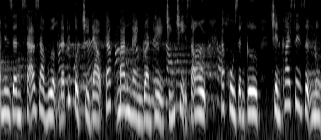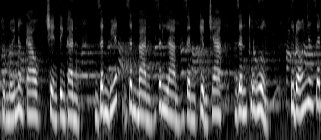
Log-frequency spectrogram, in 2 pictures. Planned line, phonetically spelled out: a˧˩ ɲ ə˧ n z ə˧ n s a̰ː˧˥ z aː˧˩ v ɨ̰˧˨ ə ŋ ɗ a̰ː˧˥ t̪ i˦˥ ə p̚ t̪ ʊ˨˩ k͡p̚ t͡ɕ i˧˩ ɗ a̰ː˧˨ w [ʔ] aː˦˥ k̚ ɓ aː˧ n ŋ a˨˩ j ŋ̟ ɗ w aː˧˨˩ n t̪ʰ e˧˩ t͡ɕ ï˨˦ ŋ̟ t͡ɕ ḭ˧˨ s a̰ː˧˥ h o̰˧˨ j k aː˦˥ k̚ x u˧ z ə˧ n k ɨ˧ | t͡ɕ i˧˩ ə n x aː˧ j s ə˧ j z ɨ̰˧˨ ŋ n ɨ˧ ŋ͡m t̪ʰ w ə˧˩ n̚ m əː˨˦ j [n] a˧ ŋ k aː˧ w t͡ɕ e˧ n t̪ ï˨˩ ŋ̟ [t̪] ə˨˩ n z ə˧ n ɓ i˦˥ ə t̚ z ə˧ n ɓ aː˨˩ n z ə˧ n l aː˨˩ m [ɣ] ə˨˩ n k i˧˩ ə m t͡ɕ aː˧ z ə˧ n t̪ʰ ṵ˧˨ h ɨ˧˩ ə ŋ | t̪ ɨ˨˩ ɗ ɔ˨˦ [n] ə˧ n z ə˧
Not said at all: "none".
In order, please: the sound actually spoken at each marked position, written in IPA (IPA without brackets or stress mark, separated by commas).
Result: k, n, t̪ʰ, z, ɲ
